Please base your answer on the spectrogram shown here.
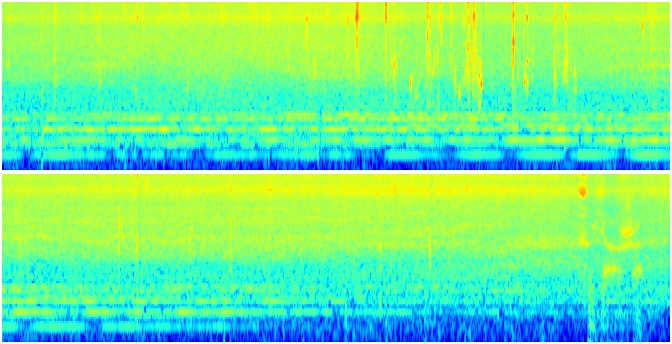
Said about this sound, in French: Beaucoup de brume et d'humidité dans cette forêt domaniale de Micou. Tout autour de vous, l'eau s'écoule de partout. Petite cascade, source.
